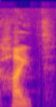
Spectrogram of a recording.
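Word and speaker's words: Howth: And they even places like Hoth, which I call it Hoth. But if you meet people from Hoth who are like really got a few pound and stuff, they say it like it's the word height, Height.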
